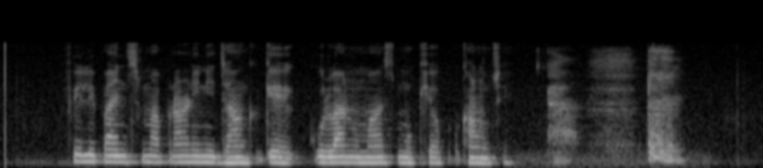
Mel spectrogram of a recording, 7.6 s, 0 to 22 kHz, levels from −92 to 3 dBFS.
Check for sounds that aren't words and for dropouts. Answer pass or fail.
fail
